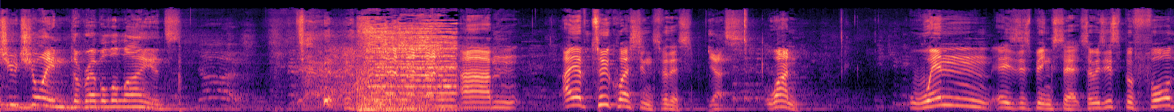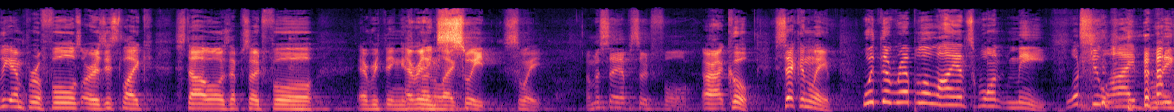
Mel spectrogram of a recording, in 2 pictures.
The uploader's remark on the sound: In which our heroes do it all live. Live on stage.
